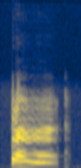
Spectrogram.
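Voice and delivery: high, loud, drawn-out squawks; yelling chicken. Acted. Chicken flinging books into the swamp, yelling in squawks. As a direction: squawk furiously like a chicken hurling things. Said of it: "the swamp while yelling".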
